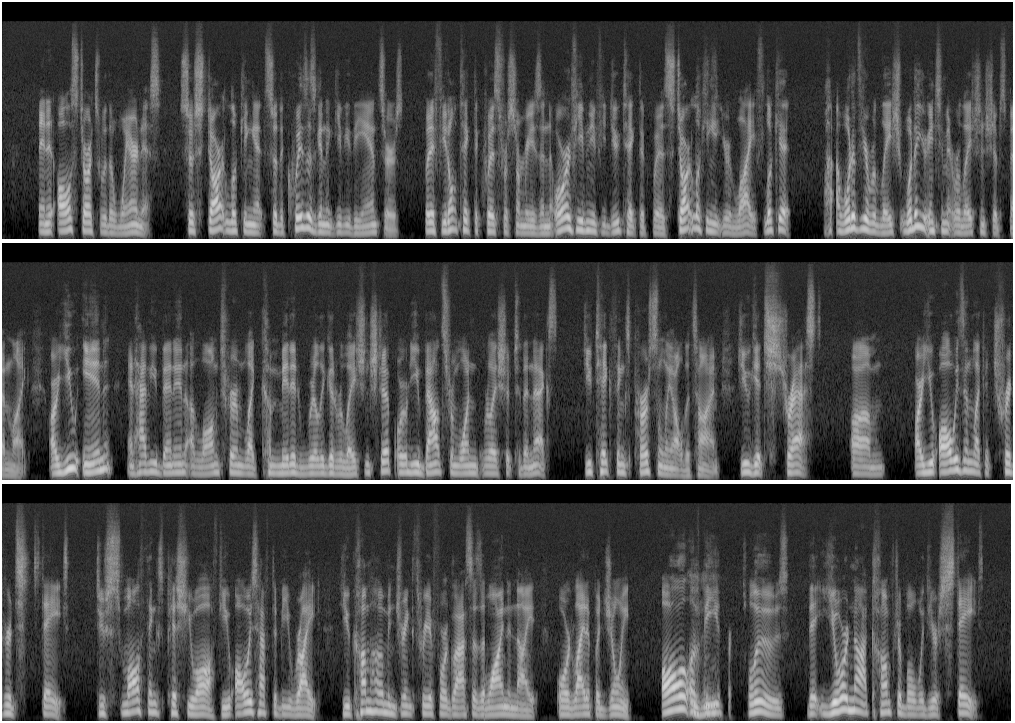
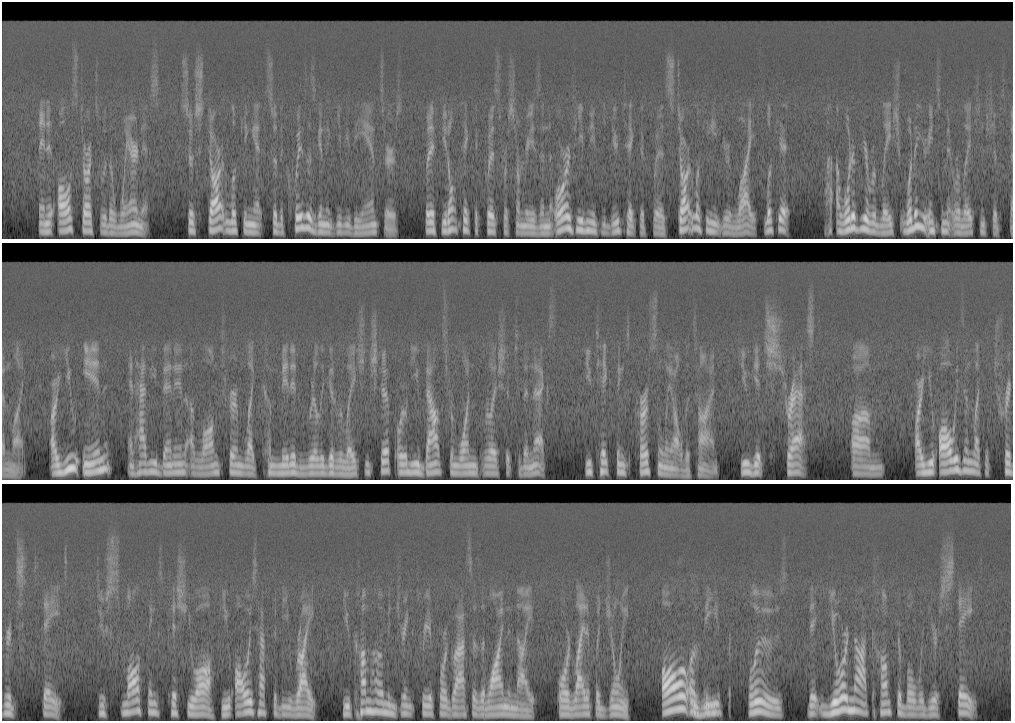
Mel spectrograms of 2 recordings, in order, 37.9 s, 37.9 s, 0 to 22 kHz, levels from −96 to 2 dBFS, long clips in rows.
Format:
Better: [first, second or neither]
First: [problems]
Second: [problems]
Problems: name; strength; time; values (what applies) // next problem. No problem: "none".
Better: first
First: hiss; faint; throughout; 30 dB below the speech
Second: hiss; loud; throughout; 7 dB below the speech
